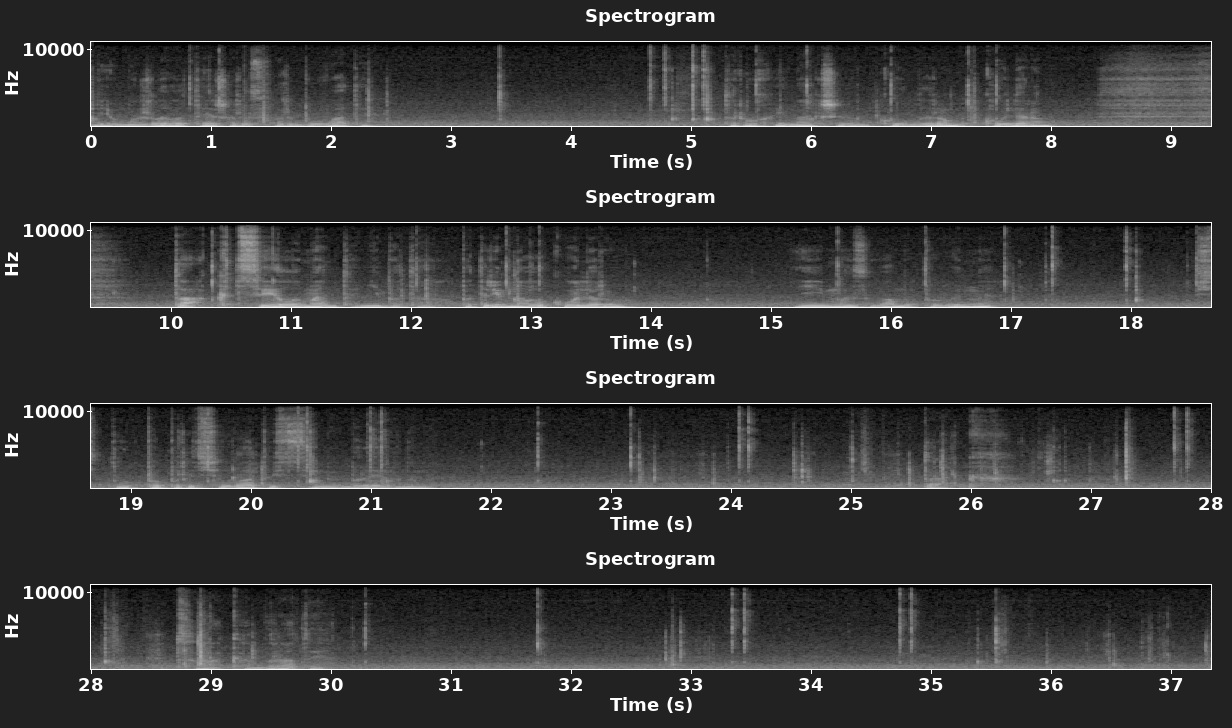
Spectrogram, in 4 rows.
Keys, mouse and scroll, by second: 2.9 g, 5.7 click, 6.2 middle click, 6.6-7.3 scroll down 2, 7.3-11.4 shift+middle drag, 11.4-12.5 scroll up 2, 12.5 scroll up 1, 12.7-18.5 shift+middle drag, 18.5 click, 19.1-21.0 middle drag, 21.0 ctrl+click, 21.6 ctrl+click, 23.0-24.7 ctrl+middle drag, 24.7 ctrl+click, 26.3 ctrl+l, 28.3 shift+click, 29.4 ctrl+l, 30.9-34.0 middle drag, 34.0 shift+click.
